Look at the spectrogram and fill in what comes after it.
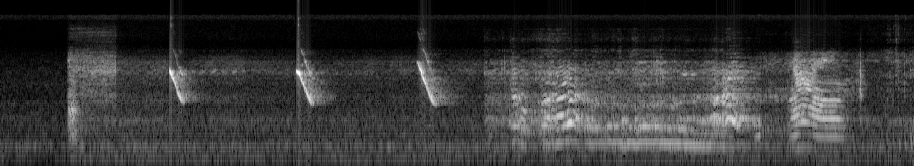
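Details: A cheetah makes three short, high, sharply falling chirps about a second apart, then a longer wavering, meow-like call and a quick quavering warble.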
